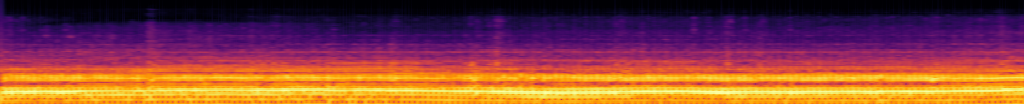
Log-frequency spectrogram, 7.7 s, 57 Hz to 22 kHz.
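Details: Caterpillar 307SSR excavator after an overheating fix, working under load building a road; steady deep diesel drone with an even beat and no knocks or misses, water temperature not rising, engine running healthy.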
